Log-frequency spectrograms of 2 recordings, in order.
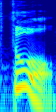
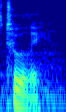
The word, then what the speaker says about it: Thule: I thought it was Thule. – Yeah, that's what everyone thinks it's Thule, but it's Thule.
